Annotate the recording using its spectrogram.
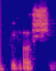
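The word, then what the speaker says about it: Pinochet: ये पिनोशी, इसका प्रोनाउंसिएशन पिनोशी, ठीक है, जनरल ऑगुस्टो पिनोशी।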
